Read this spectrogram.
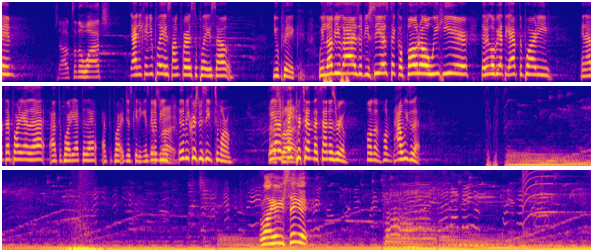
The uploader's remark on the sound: Live At The Wiltern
